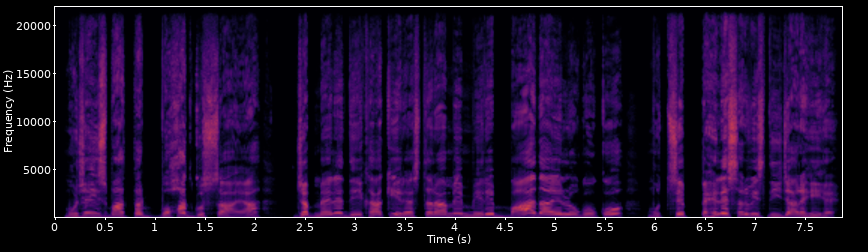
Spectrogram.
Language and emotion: Hindi, angry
